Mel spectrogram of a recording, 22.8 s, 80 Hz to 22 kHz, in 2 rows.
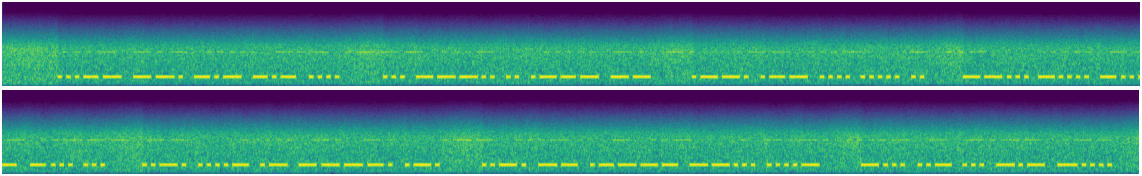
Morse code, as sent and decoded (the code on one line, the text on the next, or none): ...-- --. -.- -.- .... / ... ---.. .. .--- -- / .--. .-- .... ..... .. / --... -.... -..- -... ... / ..-. ....- .- ----. .-. / ..-. -- .---- --... ....- / -... ..- ... -.- -....
3GKKH S8IJM PWH5I 76XBS F4A9R FM174 BUSK6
